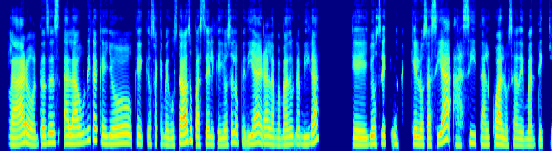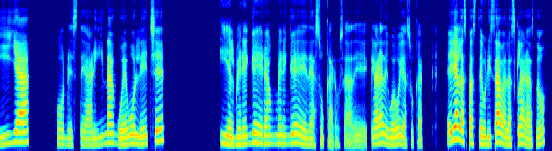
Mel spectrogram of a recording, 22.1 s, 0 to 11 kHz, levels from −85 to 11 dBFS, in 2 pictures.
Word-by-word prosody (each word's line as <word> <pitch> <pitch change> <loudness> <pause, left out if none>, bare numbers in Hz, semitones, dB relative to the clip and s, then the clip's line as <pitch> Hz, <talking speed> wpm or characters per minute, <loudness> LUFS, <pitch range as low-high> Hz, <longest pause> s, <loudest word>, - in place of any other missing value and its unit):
claro 165 +2 +3
entonces 175 +5 -1
a 180 - +1
la 175 0 +4
única 250 +6 -1
que 180 -6 -5
yo 180 +2 0
que 175 -4 -4
que, 170 - -9
o - - -9
sea, 180 +2 -6
que 170 0 -12
me 160 -1 -5
gustaba 185 +7 +4
su 245 -1 -3
pastel 165 -1 -2
que 145 - -7
yo 155 - -3
se 210 - -4
lo 200 -2 -1
pedía 190 +1 0
era 175 -1 +1
la 160 -2 -1
mamá 155 +1 -2
de 170 - -2
una 170 -1 -5
amiga 170 - 0 0.7
que 155 -1 0
yo 175 +1 +1
sé 175 +1 -2
que - - -14 0.3
que 170 -1 -1
los 160 -1 -2
hacía 190 - +4
así 190 -2 -6
tal 155 -2 -4
cual, 165 -4 +3
o - - -8
sea, 150 -1 -6
de 140 -1 -5
mantequilla 175 +10 +1 0.5
con, 155 -1 -7
este, 150 -1 -7
harina, 160 +8 0
huevo, 160 +3 +1
leche 185 +8 +1 1.1
y 185 -2 0
el 160 -2 +1
merengue 180 +4 +1
era 180 0 0
un 180 0 -11
merengue 185 -2 -1
de 150 0 -2
azúcar, 145 -4 -5
o - - -12
sea, - - -6
de 125 -2 -8
clara 175 +4 +2
de 180 - -1
huevo 155 +2 0
y 170 - 0
azúcar. 145 - -7 0.5
Ella 270 +8 +8
las 225 -5 +4
pasteurizaba 175 +2 +3
las 155 -1 -2
claras, 160 -7 0
¿no?, 175 +7 -3
175 Hz, 185 wpm, -23 LUFS, 155-190 Hz, 1.1 s, Ella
